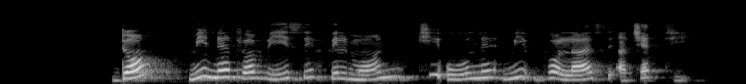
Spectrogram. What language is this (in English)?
Esperanto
